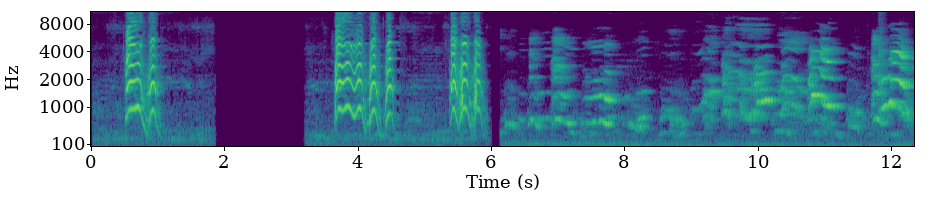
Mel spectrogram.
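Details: Puppies barking: three clusters of high, ringing yelps with arched tones, separated by pauses. These are followed by a busier stretch of overlapping thin yips and squeaks.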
